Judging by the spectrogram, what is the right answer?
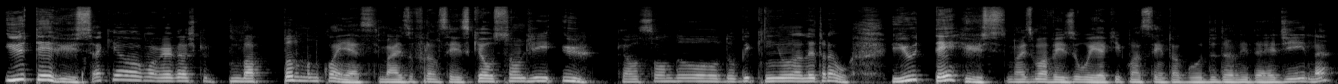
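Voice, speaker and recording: A man's voice: mid-range voice, brisk, few pauses, warm tone. Casual man explaining pronunciation. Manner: explanatory, checks in often with "né?" and "tá?". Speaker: language teacher.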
